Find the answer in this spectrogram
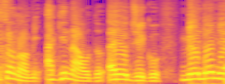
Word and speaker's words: Agnaldo: Será que o meu nome tem um G mudo? Não, porque se o G fosse mudo, eu nem pronunciaria meu nome. Já pensou que horrível? Eu ficaria com G mudo? Tenebroso. Então, Aguinaldo tem um G sonoro sem vogal posterior.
